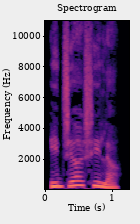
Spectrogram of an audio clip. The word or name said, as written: ಇಜ್ಯಾಶೀಲ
